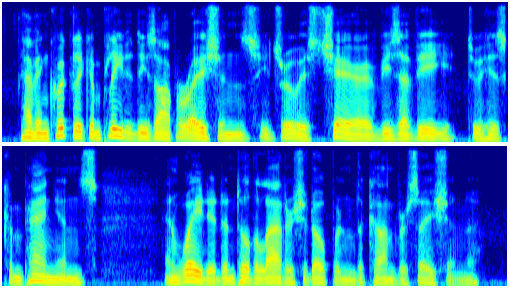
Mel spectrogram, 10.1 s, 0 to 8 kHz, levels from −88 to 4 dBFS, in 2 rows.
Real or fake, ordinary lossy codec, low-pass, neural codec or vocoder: real; Opus, 24 kbps; 7.2 kHz; none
